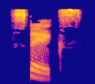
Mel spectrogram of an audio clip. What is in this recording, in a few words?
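"stakes", British English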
